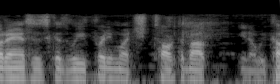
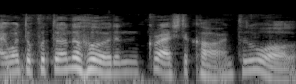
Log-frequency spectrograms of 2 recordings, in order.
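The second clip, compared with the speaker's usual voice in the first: very poor, high, fake put-on Kazakh accent; 7 semitones higher, 4 dB louder than usual. Show how not to talk like Borat, doing a very poor Borat impersonation. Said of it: "a very poor impersonation of Borat".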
